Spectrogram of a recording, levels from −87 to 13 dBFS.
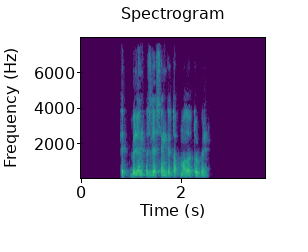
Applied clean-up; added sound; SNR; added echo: none; none; none; none.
